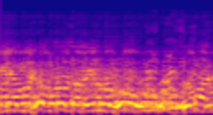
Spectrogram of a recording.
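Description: A steady, continuous voice over the murmur of a watching crowd's chatter; no drumming stands out.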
